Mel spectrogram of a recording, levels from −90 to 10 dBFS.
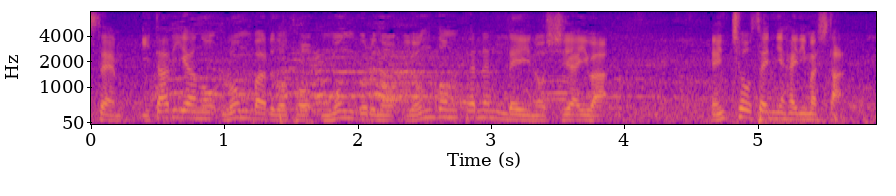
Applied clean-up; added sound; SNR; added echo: none; none; none; none.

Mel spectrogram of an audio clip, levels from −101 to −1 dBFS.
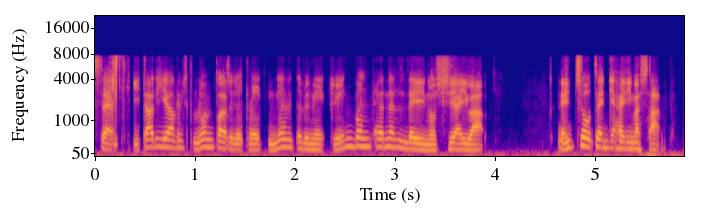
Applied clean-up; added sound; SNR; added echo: neural diffusion model UNIVERSE++.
